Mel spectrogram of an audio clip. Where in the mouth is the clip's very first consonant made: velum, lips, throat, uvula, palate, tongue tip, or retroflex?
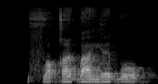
lips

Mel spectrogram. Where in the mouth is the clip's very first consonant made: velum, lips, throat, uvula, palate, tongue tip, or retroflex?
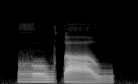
velum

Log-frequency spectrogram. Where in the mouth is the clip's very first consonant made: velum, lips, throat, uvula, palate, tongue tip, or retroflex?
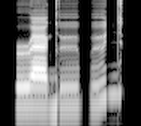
tongue tip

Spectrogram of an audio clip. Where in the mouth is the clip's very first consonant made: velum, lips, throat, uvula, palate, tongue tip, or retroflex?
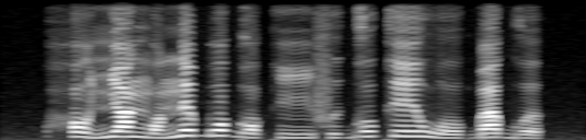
throat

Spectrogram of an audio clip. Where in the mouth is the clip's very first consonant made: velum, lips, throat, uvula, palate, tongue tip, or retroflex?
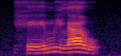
throat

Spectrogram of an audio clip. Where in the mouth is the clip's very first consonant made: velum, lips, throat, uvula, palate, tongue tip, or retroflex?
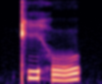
velum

